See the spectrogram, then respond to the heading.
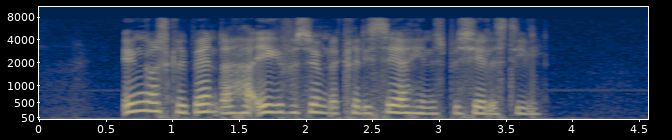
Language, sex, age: Danish, female, 24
